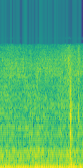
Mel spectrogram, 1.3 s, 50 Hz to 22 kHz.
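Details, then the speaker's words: VW Golf 2 16S engine running: steady low buzz under engine noise, owner suspects the fuel pump or pre-pump (pre-supply pump), later finding a dead fuel filter; buzzing noise, cause not confirmed. "hélas ce qu'on entend c'est ma pompe du mal inspiré je pense et puis il paraît que je pense que ça doit être la prep"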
